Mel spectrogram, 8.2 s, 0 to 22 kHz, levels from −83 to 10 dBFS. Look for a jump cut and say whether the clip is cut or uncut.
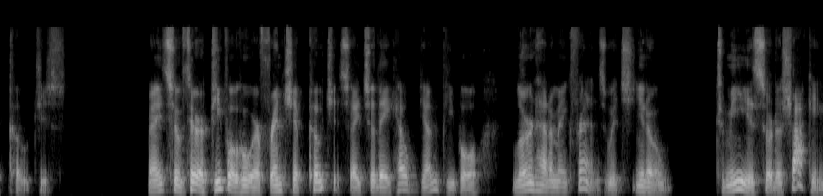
uncut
